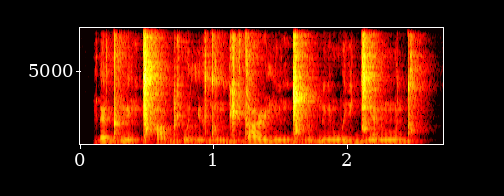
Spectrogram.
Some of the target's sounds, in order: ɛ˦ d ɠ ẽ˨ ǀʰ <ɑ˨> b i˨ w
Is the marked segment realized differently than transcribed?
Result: no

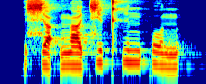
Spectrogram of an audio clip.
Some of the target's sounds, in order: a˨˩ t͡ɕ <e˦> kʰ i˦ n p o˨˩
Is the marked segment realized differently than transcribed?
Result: no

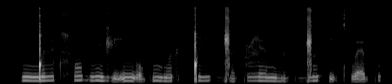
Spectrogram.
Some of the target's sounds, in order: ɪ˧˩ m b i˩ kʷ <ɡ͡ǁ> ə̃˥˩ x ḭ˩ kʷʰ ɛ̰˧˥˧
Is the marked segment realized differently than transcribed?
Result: no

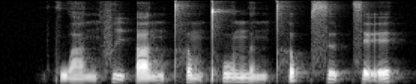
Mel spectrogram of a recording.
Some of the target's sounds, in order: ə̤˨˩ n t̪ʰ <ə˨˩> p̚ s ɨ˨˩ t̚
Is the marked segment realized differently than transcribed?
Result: yes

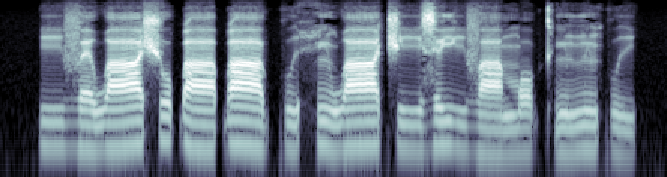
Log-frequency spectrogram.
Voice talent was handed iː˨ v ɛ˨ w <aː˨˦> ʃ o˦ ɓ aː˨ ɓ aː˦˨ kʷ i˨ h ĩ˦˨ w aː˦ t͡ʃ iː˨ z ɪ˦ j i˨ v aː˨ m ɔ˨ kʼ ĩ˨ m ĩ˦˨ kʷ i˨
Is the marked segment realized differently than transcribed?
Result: no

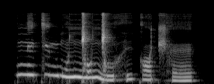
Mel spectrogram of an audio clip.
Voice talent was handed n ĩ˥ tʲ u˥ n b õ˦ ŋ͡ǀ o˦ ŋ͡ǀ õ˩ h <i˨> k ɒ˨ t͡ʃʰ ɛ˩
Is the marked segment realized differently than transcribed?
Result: no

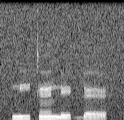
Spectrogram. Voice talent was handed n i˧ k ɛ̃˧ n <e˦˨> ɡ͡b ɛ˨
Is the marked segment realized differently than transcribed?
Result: yes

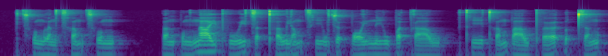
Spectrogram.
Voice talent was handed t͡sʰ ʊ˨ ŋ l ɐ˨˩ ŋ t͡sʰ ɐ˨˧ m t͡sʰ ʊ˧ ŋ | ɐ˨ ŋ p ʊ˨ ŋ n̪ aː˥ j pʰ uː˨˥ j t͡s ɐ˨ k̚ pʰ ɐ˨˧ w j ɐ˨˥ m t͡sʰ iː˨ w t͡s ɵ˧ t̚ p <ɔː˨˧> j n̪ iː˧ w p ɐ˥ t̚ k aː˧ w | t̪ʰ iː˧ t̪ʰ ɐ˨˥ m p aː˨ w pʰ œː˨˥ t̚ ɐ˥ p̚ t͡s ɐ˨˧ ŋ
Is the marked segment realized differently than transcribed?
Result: no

